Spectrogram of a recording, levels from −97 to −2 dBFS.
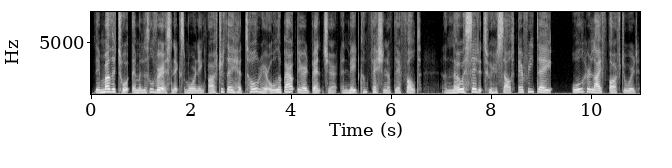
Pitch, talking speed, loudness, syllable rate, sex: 210 Hz, 195 wpm, -19 LUFS, 5.4 syllables/s, female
